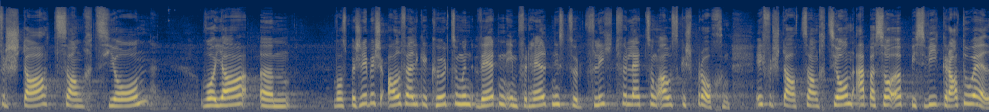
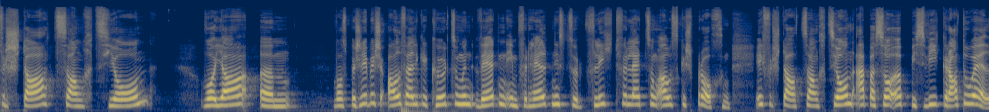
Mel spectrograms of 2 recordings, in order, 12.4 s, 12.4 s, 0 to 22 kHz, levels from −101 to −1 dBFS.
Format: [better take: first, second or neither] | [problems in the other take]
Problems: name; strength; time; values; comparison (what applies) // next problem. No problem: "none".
first | noise reduction (neural mask model DeepFilterNet 3)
